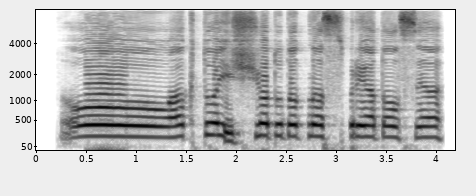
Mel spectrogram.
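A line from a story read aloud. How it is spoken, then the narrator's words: Playful drawl. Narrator (Russian): игриво протянул чей-то голос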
